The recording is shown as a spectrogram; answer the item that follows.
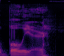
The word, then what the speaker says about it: Beaulieu: It's Michael Beaulieu.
